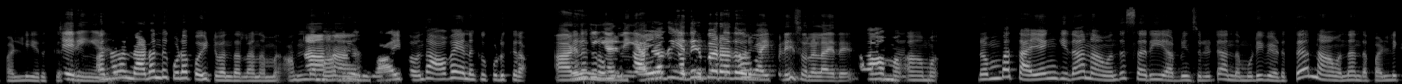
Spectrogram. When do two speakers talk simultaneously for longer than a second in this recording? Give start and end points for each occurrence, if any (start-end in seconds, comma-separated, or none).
5.8-7.5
